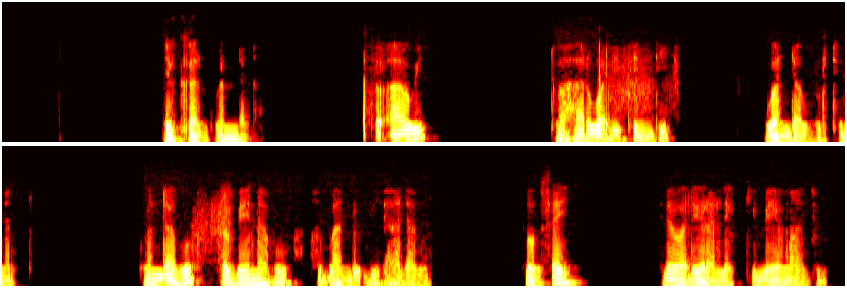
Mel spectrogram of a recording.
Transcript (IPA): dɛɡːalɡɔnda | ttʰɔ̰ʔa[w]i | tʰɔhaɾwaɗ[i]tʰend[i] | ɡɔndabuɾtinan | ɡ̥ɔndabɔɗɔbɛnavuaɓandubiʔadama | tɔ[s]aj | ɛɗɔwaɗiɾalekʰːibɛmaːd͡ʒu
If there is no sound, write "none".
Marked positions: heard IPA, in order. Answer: w, i, i, s

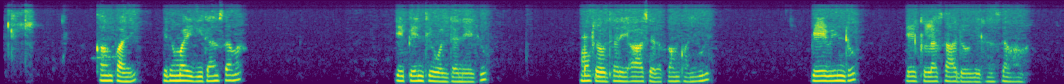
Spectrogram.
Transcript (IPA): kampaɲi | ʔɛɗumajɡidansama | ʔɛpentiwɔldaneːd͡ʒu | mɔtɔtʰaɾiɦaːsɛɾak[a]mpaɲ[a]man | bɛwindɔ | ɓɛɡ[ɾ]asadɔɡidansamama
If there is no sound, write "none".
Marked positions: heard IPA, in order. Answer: a, i, l

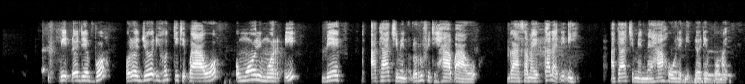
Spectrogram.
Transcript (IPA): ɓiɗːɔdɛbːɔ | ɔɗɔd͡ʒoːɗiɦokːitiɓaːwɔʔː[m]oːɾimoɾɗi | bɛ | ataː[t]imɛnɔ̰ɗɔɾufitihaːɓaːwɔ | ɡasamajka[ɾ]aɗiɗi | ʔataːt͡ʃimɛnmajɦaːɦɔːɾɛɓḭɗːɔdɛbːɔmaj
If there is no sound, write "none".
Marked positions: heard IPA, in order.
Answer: m, t͡ʃ, l

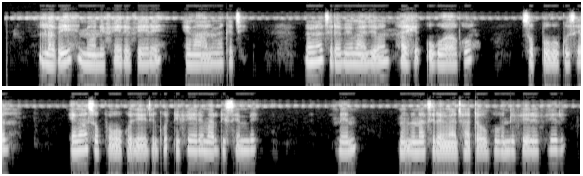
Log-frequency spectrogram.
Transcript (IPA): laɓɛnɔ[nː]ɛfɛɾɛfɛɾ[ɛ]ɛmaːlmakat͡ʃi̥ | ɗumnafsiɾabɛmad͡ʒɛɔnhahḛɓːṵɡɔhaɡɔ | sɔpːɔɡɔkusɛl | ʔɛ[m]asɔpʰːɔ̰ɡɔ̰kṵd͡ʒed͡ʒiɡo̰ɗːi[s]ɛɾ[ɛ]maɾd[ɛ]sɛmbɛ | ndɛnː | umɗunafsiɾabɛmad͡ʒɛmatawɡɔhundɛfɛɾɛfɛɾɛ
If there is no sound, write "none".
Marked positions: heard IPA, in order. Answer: n, ɛ, m, f, ɛ, i

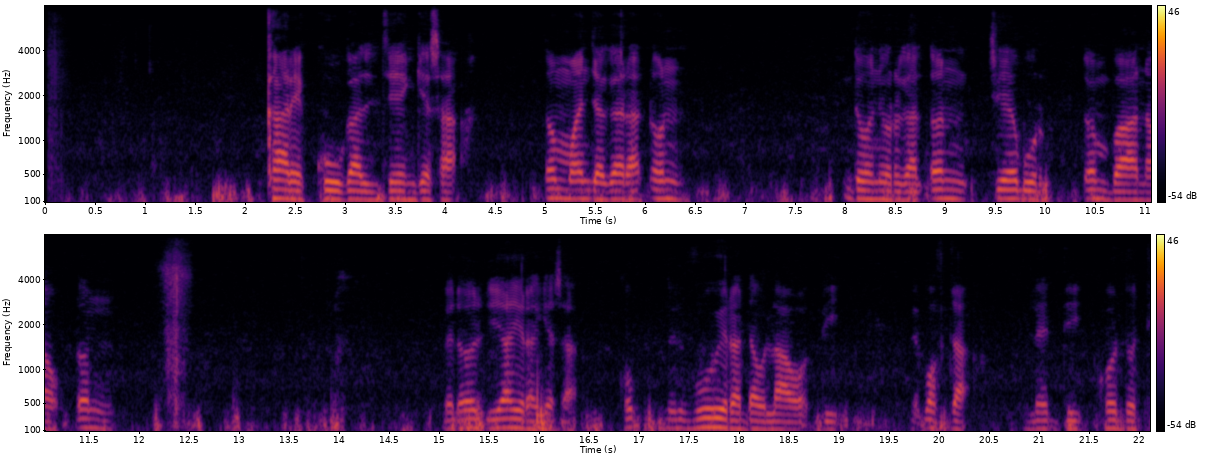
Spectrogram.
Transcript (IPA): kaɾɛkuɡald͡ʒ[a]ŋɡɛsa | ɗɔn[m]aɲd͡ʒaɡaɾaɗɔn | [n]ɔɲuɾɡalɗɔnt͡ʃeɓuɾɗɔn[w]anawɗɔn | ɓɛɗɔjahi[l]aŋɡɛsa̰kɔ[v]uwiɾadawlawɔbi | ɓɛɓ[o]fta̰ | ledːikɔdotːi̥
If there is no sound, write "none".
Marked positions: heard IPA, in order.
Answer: ɛ, m, d, b, ɾ, v, ɔ

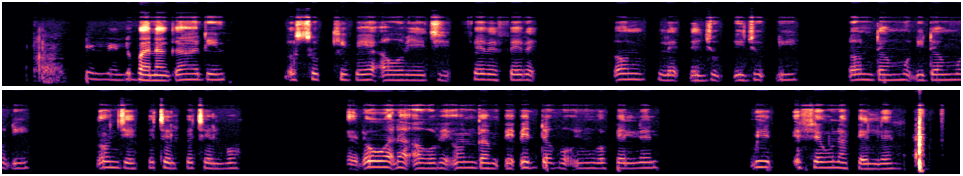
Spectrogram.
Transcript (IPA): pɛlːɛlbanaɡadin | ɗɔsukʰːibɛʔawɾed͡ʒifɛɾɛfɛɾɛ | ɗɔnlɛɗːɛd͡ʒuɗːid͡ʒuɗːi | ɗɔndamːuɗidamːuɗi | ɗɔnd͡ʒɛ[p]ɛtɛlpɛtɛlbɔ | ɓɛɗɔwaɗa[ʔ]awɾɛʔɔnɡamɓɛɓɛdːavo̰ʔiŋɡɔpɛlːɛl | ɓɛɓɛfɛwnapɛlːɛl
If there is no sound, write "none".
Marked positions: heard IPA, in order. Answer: p, ʔ

